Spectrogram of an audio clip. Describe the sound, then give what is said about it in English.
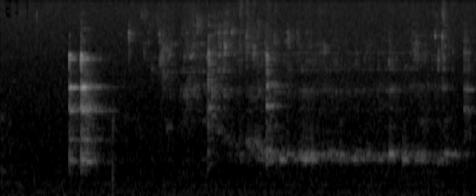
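A quick glassy clink, then wine pouring steadily from a bottle into a glass, a soft continuous gurgle whose pitch creeps upward as it fills. Quiet, with no voices. “All right, let's pour up, Hideo Kojima.”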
